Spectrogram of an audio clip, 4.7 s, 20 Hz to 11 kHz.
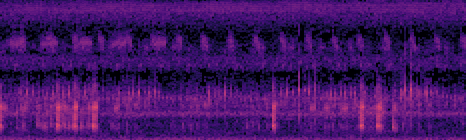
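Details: Narrow-mouthed frogs (Microhyla pulchra) calling in the Mae Hia rice field, Chiang Mai, Thailand, recorded 2014; short buzzy pulsed bursts in clusters, several callers overlapping, with a steady high insect hiss behind.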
